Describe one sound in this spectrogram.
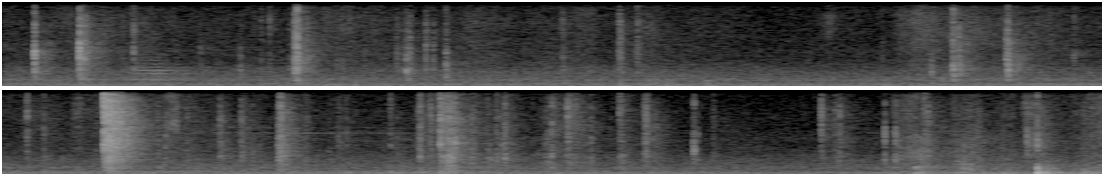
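Plastic toy bricks click and clatter as they are pressed and handled.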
